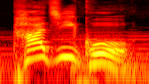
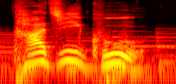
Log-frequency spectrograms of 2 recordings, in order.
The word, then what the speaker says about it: 가지고: then left oh and one more thing Kaji is often pronounced in speech as kajiu just because it sounds easier to say so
